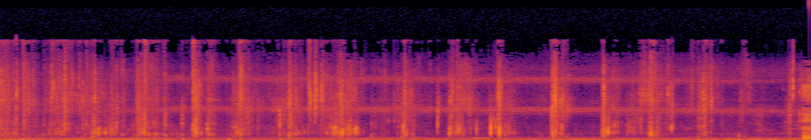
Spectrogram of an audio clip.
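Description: Footsteps of a few people walking on a gravel trail, then onto a wooden footbridge near the end: an irregular run of crunches and knocks.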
